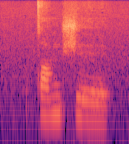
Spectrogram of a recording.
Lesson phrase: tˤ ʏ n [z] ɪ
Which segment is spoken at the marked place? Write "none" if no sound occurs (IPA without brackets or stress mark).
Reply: ʃ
